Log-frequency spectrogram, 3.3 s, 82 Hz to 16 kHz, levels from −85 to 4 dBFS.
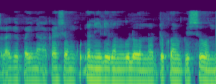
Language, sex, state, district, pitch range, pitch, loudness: Telugu, male, Andhra Pradesh, Sri Satya Sai, 105-110 Hz, 110 Hz, -16 LUFS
